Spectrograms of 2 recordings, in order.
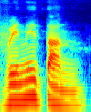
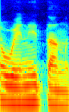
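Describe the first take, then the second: First: The word begins with a V sound. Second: The word begins with a W sound. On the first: The speaker calls it wrong. "beliau membaca di awal dengan kata venitan" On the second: The speaker calls it right. "Jadi bacanya harusnya wenitan"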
